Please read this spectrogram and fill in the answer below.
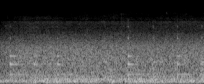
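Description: Steady noise of city road traffic outdoors.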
